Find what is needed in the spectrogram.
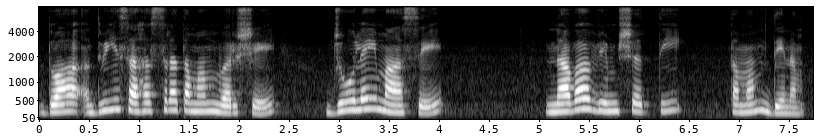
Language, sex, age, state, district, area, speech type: Sanskrit, female, 30-45, Tamil Nadu, Tiruchirappalli, urban, spontaneous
